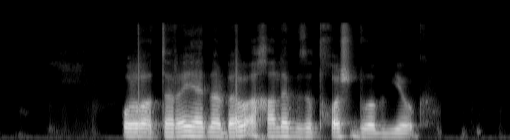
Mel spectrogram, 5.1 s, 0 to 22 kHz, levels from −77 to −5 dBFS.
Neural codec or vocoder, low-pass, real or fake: codec, 24 kHz, 0.9 kbps, WavTokenizer, large speech release; 10.8 kHz; fake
